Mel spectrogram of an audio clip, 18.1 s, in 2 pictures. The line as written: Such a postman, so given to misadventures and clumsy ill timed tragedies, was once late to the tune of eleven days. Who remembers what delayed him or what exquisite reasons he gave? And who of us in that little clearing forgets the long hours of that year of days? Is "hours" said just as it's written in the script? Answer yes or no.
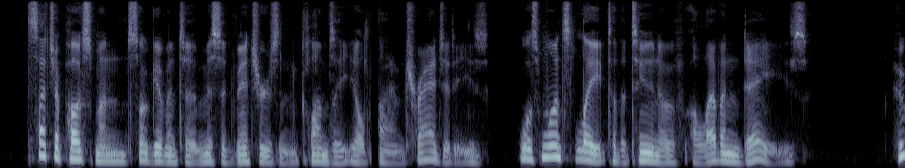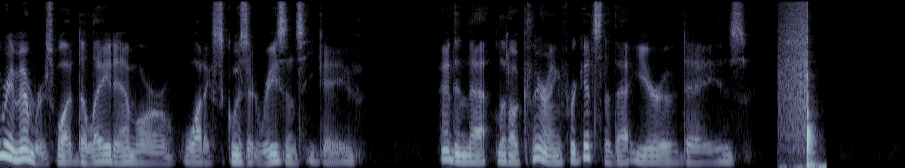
no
